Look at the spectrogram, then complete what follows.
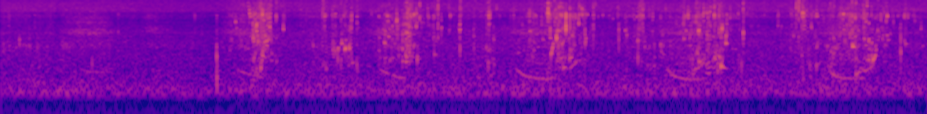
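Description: Soft water-filter flask being dipped and filled in lake water: quiet sloshing and gurgling, with repeated glugs of bubbles starting about two and a half seconds in.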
